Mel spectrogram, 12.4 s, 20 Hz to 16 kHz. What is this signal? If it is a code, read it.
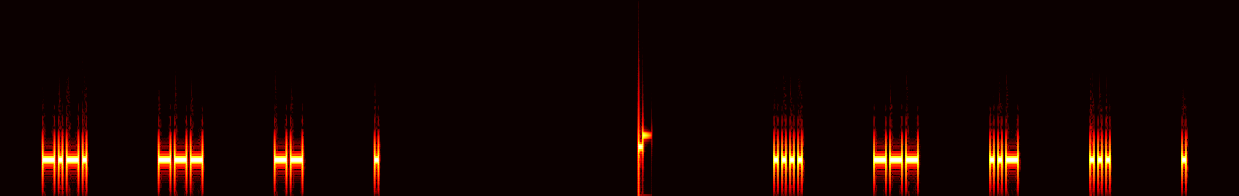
Morse code, heard as a keyed tone, about 29 wpm, spaced as for 10 wpm, 700 Hz. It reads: COME HOUSE
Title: 6x Character Spacing - Top 200 Words - 30wpm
